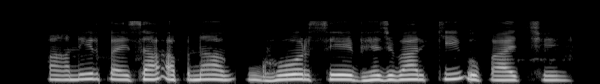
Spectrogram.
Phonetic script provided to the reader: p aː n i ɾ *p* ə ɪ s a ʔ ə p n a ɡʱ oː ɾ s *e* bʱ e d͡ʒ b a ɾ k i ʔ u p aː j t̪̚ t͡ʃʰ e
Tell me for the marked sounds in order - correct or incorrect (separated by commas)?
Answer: correct, correct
